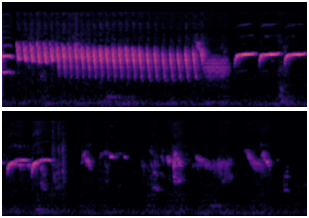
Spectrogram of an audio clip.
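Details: Caged canary singing, song used to stimulate other canaries to sing: a long fast buzzy trill of rapid repeated notes for nearly three seconds, then a series of clear descending whistled notes and scattered chirps, indoors.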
